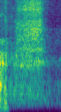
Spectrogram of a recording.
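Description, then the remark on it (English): A crowd of people bleat together like sheep, a brief, blurred chorus of overlapping voices that swells, holds for under a second, then fades out. “Any sheep in here? Let me hear you. Bah. That's what y'all sound like all the time, just bah.”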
